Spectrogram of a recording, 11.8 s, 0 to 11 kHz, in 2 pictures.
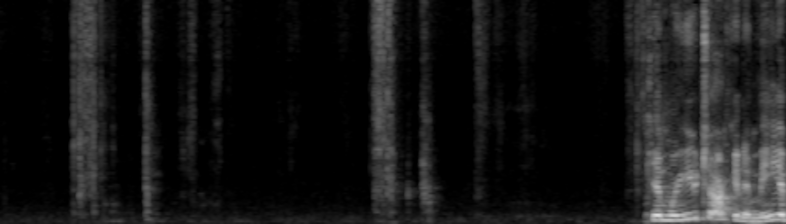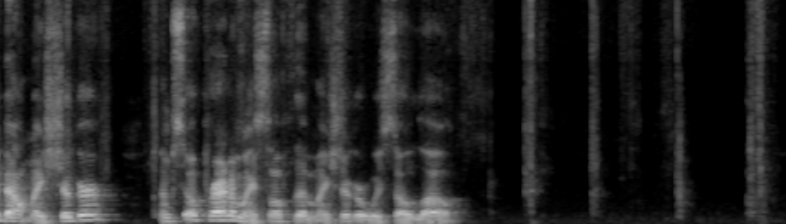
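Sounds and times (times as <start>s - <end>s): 
cards pulled from a deck during a psychic card reading: 0.5s - 1.7s, 2.8s - 4.0s, 9.4s - 11.7s
speech: 4.9s - 9.4s.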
